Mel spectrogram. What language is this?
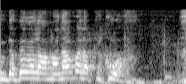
Hebrew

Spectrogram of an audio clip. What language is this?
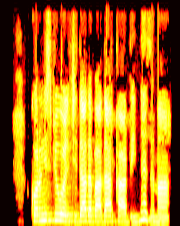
Pashto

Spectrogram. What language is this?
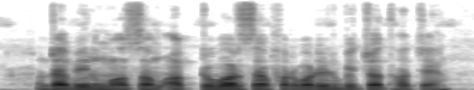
Magahi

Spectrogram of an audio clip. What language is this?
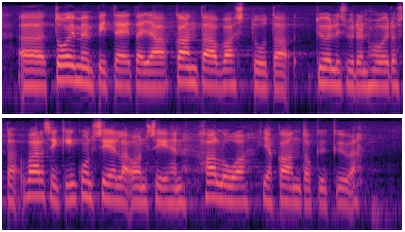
Finnish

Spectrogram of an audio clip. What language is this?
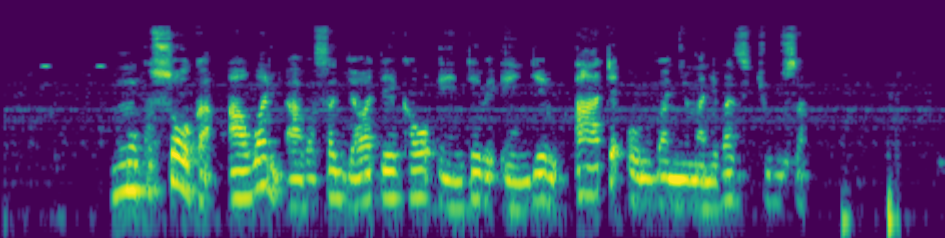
Ganda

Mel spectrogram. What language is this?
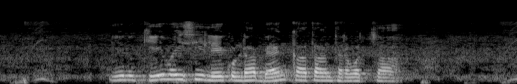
Telugu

